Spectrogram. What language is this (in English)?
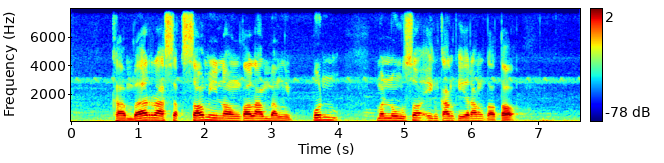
Javanese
